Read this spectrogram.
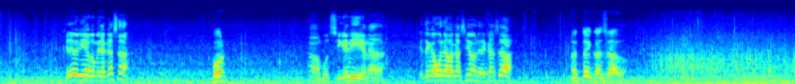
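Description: A car engine idles.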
